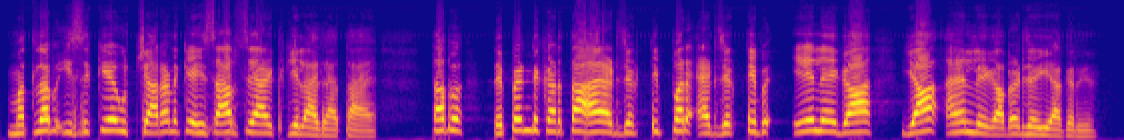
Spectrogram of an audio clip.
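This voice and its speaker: High-voiced man teaching a grammar class. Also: fairly bright tone, smooth, no room sound, clean studio sound. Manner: explains with homely analogies, keeps checking understanding with questions. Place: classroom with students.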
